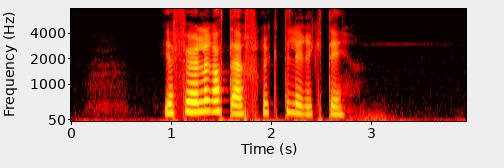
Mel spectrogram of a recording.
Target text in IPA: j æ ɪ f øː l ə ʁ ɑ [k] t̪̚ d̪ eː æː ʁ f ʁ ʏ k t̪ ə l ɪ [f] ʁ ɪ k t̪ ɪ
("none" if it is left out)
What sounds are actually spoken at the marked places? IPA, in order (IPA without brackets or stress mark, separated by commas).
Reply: none, none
